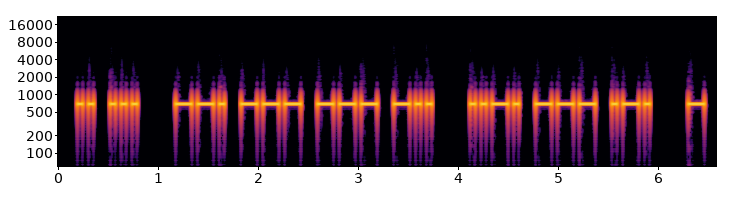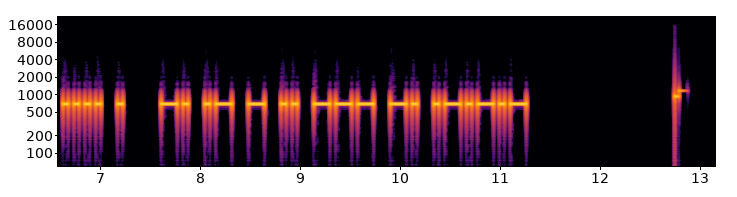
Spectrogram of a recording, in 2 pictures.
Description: Morse code, heard as a keyed tone, about 22 wpm, 700 Hz. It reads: IS GOOD FOR THE NATION.
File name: practice / 22wpm / Sentences with 4-Word Phrases - 22wpm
